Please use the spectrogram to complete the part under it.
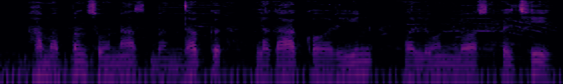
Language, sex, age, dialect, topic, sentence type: Maithili, male, 51-55, Southern/Standard, banking, question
